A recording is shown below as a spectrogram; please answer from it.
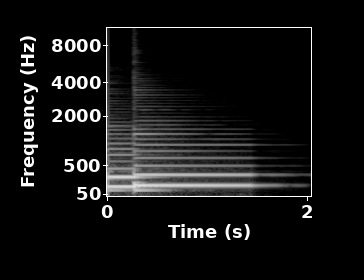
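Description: Instrumental guitar music ending: a last plucked chord rings out and fades away within about a second and a half, leaving silence.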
